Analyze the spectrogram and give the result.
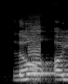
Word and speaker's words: Louisville: Louisville. You said it right. Hey, my boss at the CEP would be proud of you. He's from Louisville. – Louisville. – You don't mess around. No. It's not Louisville.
